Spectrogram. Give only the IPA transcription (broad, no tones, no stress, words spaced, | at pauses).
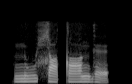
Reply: nuɕɛ tˤɤŋɡɛ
